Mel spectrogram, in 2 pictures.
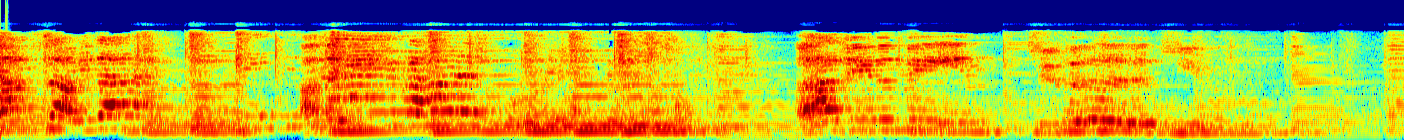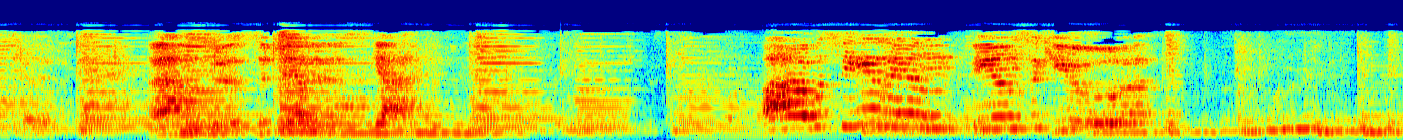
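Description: Live acoustic guitar music, strummed and picked, with a voice carrying the melody over it.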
